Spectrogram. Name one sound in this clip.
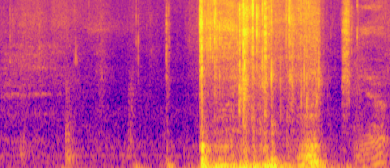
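A knife slices through packing tape.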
